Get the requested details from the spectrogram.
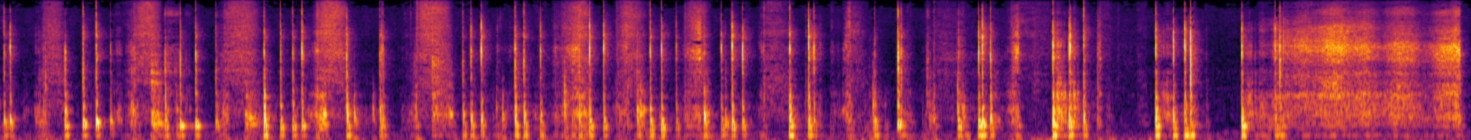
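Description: A hollow, printed cardboard gift box is tapped and scratched along its top edge with long nails, giving rapid, crisp clicking taps with a bright papery edge. The tapping ends in a steady, hissing scratch across the cardboard.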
